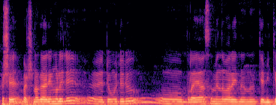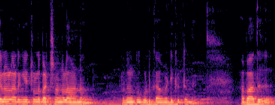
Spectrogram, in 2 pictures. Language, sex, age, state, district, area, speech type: Malayalam, male, 45-60, Kerala, Wayanad, rural, spontaneous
